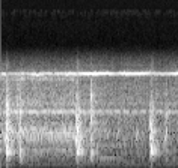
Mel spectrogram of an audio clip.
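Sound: telephone ringing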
